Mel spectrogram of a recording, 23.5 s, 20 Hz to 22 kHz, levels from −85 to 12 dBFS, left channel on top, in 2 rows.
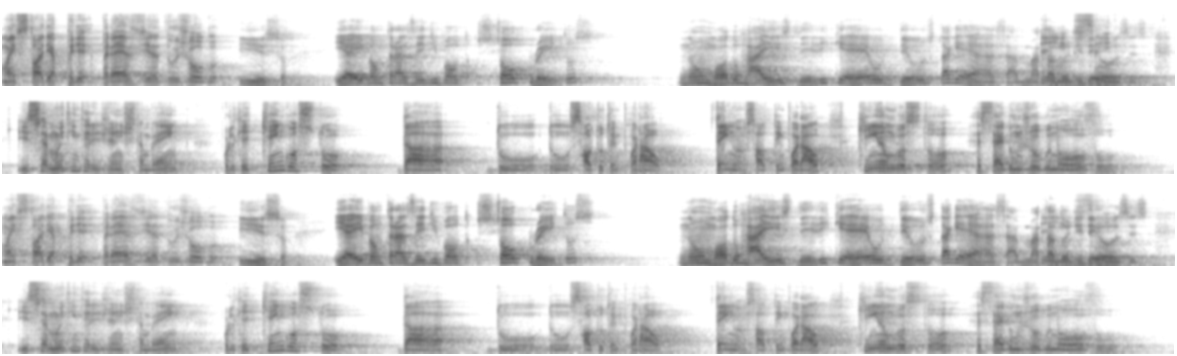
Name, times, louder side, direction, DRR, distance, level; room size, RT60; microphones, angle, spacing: voice 1, 0.0-2.2 10.4-11.1 11.9-13.5 14.0-15.1 15.7-16.2 16.6-18.3 18.9-22.9, left 4 dB, 35° left, 10 dB, 1.3 m, -28 dB
voice 2, 2.4-2.9 3.3-5.9 6.8-11.4, right 3 dB, 40° right, 12 dB, 1.0 m, -27 dB
27.5 x 19.5 x 9.2 m, 1.1 s
head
